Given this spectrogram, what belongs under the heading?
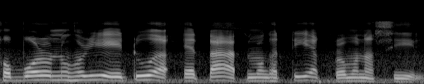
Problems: constant background noise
